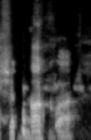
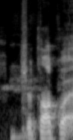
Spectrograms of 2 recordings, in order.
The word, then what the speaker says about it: Chautauqua: No, it's all correct, way more than I deserve, frankly, but the pronunciation is Chautauqua. Chautauqua after Lake Chautauqua in upstate New York.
